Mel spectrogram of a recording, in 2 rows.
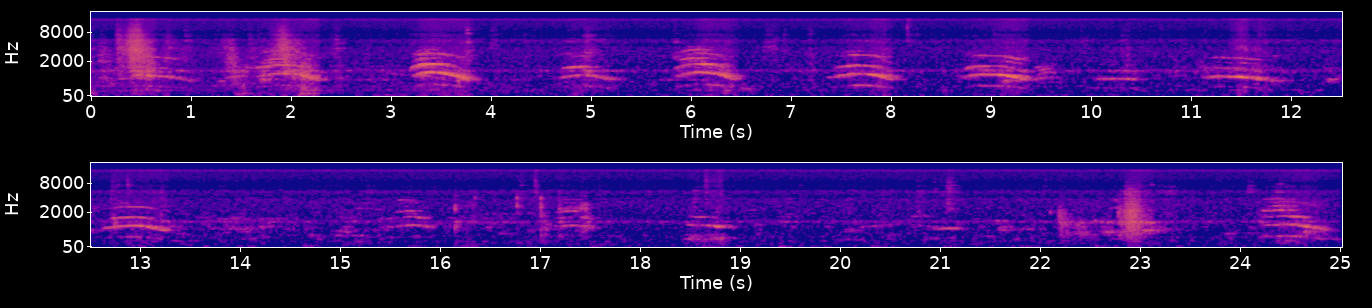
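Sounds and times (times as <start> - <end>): cat meowing faintly: 1.6 - 2.4, 3.2 - 3.9, 4.7 - 6.6, 7.4 - 8.1, 8.8 - 9.5, 11.2 - 12.0, 12.6 - 13.4, 18.5 - 19.0, 24.2 - 25.0.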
